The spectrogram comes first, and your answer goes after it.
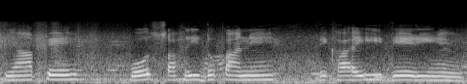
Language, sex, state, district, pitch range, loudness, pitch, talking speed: Hindi, female, Haryana, Jhajjar, 200-220 Hz, -13 LUFS, 205 Hz, 115 wpm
